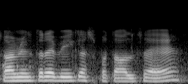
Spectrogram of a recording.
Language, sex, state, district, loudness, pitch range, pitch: Hindi, male, Uttar Pradesh, Shamli, -16 LUFS, 150-180 Hz, 170 Hz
